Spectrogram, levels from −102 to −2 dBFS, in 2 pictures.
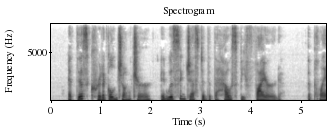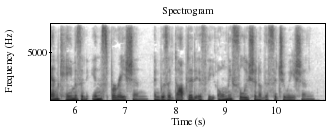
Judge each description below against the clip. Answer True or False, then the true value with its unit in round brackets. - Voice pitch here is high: False (155 Hz)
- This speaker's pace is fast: False (155 wpm)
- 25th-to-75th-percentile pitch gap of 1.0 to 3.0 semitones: False (4.5 semitones)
